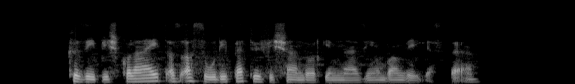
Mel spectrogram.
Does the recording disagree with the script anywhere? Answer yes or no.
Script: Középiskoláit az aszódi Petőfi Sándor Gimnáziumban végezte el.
no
